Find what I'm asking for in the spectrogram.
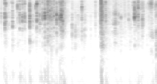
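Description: Computer keyboard keys clicking in quick, uneven bursts of close, crisp taps, with a brief pause midway before the typing resumes.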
